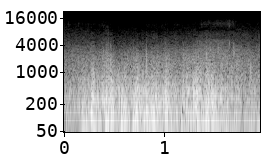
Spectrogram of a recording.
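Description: Wind buffets across the open shore of Llyn y Fan Fach, a mountain lake in the western Brecon Beacons, at a morning wild camp. It forms a steady, loud rumbling roar of gusts hitting the microphone for the whole stretch, with no talk.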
